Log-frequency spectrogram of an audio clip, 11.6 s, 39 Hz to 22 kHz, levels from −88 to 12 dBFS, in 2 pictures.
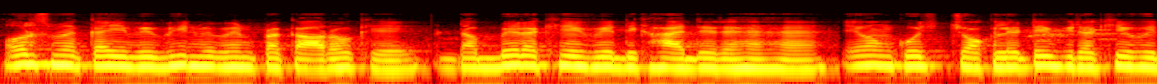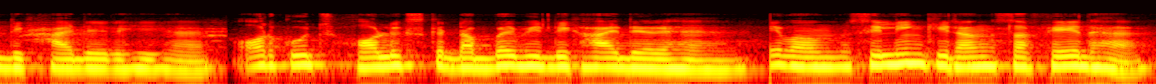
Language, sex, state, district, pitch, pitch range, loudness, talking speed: Hindi, male, Jharkhand, Garhwa, 150 Hz, 135-160 Hz, -16 LUFS, 205 wpm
